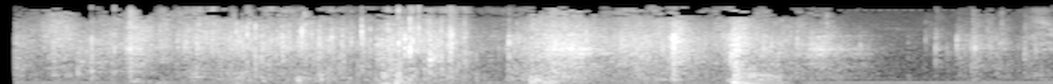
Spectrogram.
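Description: Plastic mailer bags rustle and crinkle close by.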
